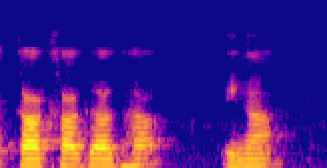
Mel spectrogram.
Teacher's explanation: कंठ ध्वनियाँ का खा गा घा इंगा, ये आपकी 5 होती हैं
